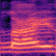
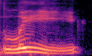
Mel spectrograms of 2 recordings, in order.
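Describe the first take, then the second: First: The vowel sounds like 'eye'. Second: The vowel sounds like 'ee'. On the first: The speaker calls it wrong. "you have to produ- uh, pronounce it I and not E" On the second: The speaker calls it right. "It's Lee"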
